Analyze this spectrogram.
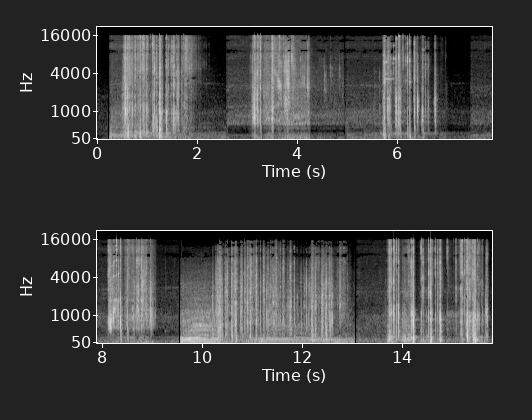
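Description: Car tyre rolling over and crushing a run of objects, among them a plastic bottle and small plastic toy cars: six separate bursts of crunching and crackling plastic, the longest one in the middle carrying a low rumble under the crackle.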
